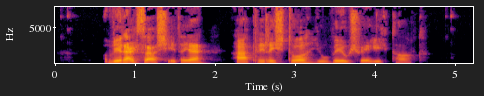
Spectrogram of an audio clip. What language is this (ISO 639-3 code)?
hun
